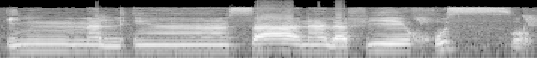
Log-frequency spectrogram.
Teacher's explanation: Innal insana, au niveau déjà de Noun qui est mushaddada, on fait al-ghunna. Insana, nous avons un Noun sakina suivi de la lettre sin, on fera al-ikhfa à ce niveau.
